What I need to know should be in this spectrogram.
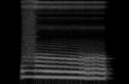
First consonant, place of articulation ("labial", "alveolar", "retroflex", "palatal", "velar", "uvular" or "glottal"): labial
